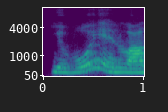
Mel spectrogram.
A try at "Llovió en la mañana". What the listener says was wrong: It sounds like you're saying yo voy. Yo voy is I go, but this one is one word, is the verb to rain. So llovió, llovió.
